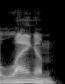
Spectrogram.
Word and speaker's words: Langham: Oh, Langham is how they pronounce it.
